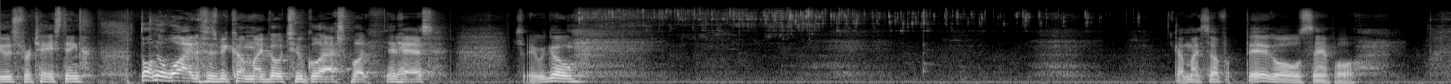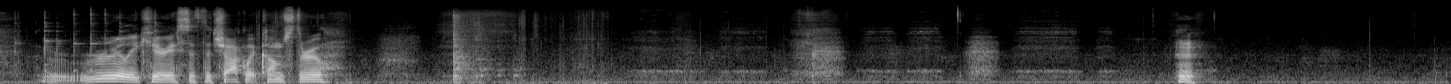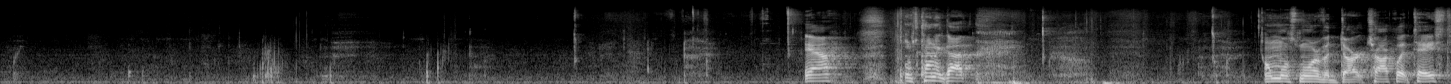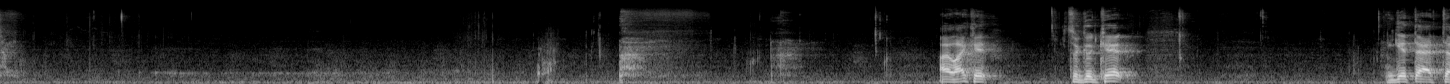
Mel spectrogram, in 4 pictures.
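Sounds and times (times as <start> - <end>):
steady low hum: 0.0 - 58.0
liquid trickling into glass: 5.8 - 11.5
man sipping from a glass: 5.9 - 11.1
soft mouth and lip sounds: 33.0 - 33.8, 48.2 - 49.7, 55.2 - 57.4.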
